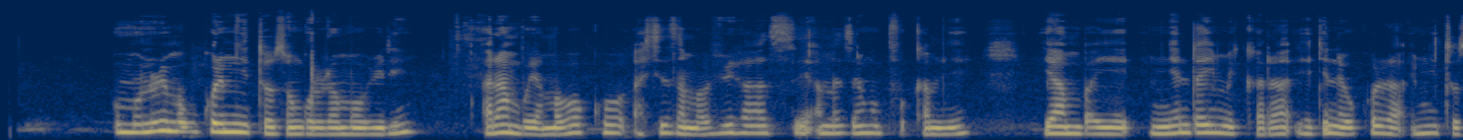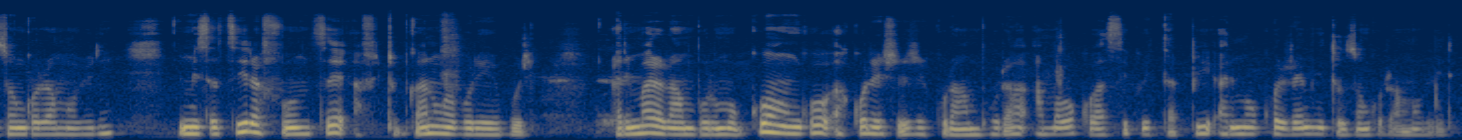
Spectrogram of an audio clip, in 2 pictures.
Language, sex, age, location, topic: Kinyarwanda, female, 36-49, Kigali, health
